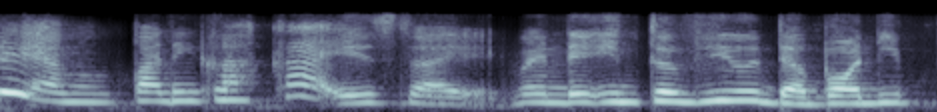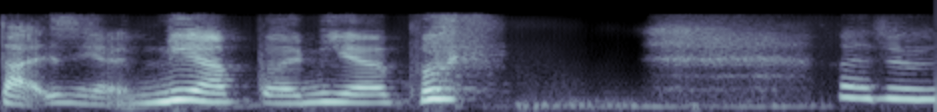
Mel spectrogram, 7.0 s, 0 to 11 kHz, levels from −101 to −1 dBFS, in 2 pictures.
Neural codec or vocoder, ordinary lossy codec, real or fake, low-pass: codec, 16 kHz, 1 kbps, X-Codec, HuBERT features, trained on general audio; none; fake; 7.2 kHz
